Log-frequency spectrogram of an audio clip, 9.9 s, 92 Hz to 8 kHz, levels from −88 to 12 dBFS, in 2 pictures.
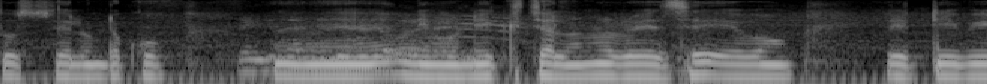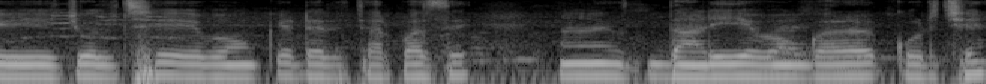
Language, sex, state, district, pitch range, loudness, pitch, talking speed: Bengali, male, West Bengal, Paschim Medinipur, 130-135 Hz, -30 LUFS, 135 Hz, 110 wpm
